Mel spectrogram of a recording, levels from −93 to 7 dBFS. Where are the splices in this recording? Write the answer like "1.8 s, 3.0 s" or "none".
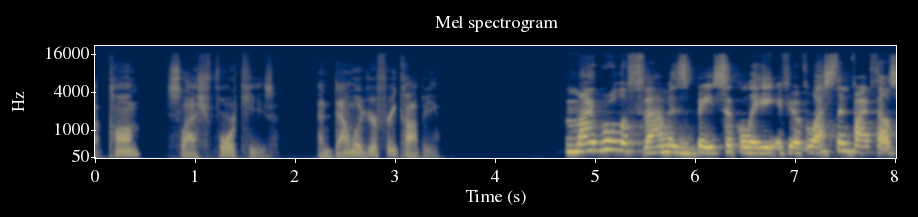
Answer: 4.6 s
